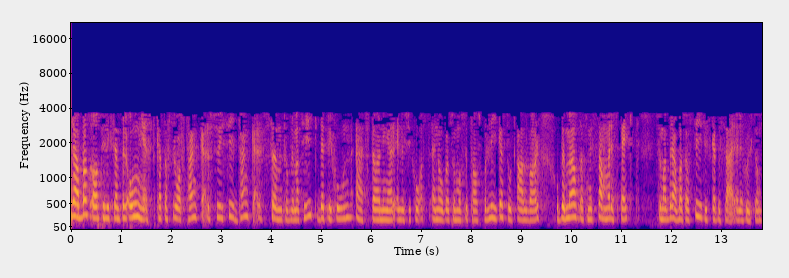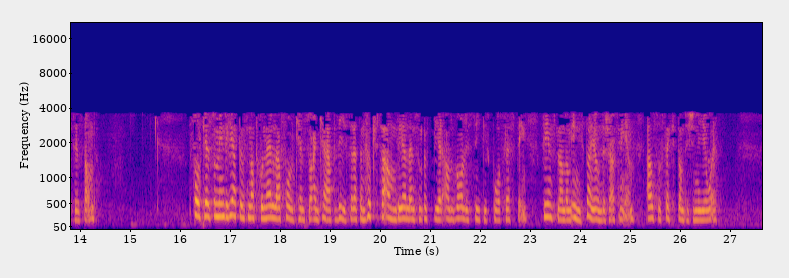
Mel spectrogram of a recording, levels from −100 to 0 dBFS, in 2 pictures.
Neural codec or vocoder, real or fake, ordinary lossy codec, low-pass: codec, 16 kHz in and 24 kHz out, 2.2 kbps, FireRedTTS-2 codec; fake; MP3, 16 kbps; 3.6 kHz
